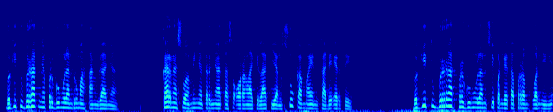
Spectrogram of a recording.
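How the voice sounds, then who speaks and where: A male pastor preaching a sermon, shifting from hushed storytelling to loud, fervent appeals. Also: mid-range voice.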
